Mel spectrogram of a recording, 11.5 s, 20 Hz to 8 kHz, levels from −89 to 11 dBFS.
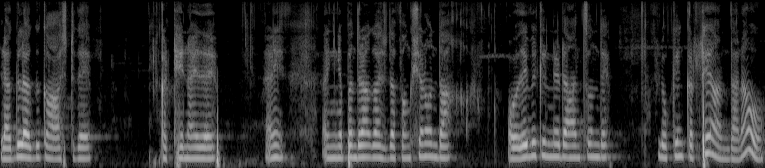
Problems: constant background noise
